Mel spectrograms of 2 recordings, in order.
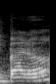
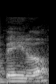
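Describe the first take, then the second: First: The first vowel sounds like 'ah'. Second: The first vowel sounds like 'ay'. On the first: The speaker calls it right. "je dis Balor et pas Baylor parce qu'il y a un accent sur le A" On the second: The speaker calls it wrong. "et pas Baylor"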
